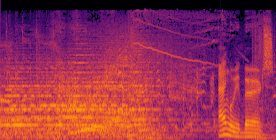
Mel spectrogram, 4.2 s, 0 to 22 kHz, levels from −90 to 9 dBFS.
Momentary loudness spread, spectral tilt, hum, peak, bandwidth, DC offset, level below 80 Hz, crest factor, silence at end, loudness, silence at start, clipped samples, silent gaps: 13 LU; -4 dB/octave; none; 0 dBFS; 17 kHz; under 0.1%; -34 dBFS; 16 dB; 0 s; -15 LUFS; 0 s; under 0.1%; none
